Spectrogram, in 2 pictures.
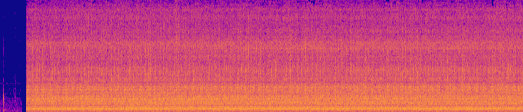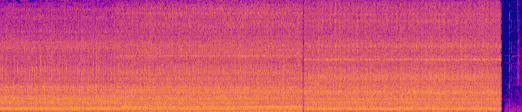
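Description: A milling machine runs steadily, an end mill cutting the top of a metal cylinder head, a dense mechanical whine and hum that shifts in tone partway through.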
